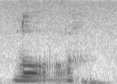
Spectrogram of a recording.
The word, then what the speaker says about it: Louisville: It's Louisville. It's Louisville. – Louisville. – Gotta say it with the mouth of rocks.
